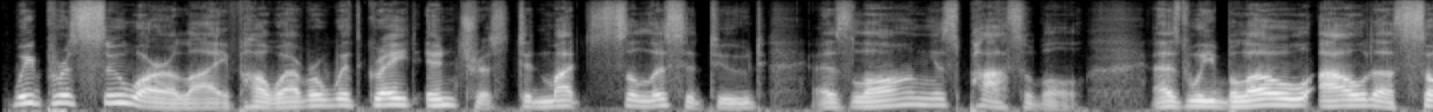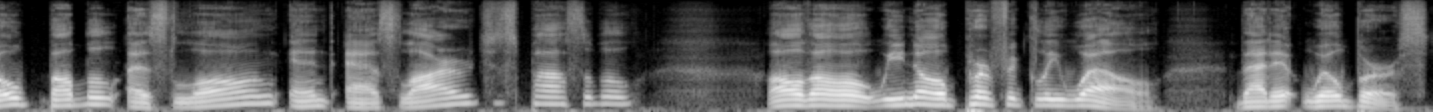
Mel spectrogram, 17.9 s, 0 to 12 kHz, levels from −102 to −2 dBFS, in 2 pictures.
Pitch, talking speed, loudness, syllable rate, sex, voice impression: 130 Hz, 125 wpm, -18 LUFS, 3.6 syllables/s, male, masculine, adult-like, slightly powerful, slightly wild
